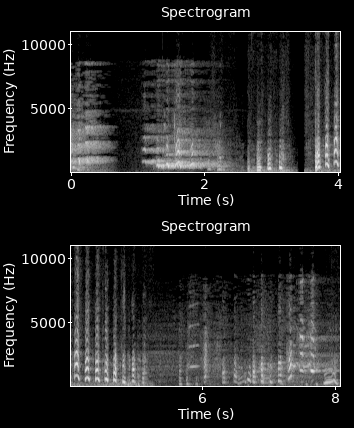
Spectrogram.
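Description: A hyena gives drawn-out, wavering cries, then a fast run of high, laughing giggles.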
